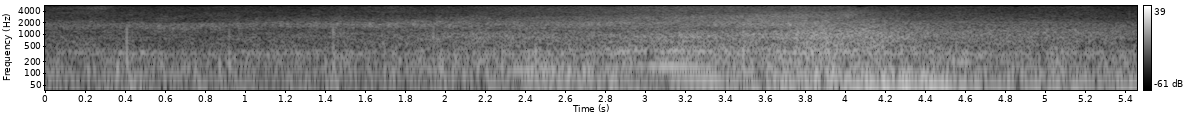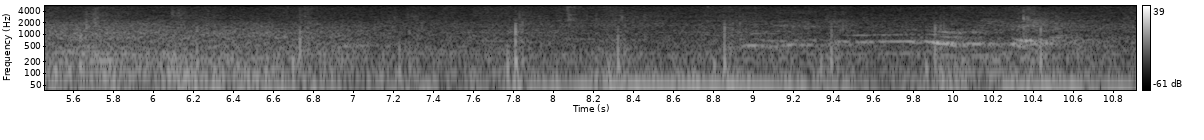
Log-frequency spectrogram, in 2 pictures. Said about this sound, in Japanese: あ、車が来た。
